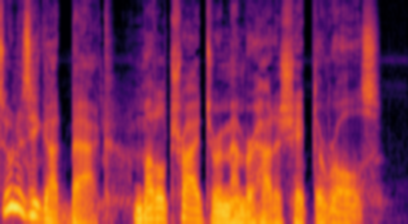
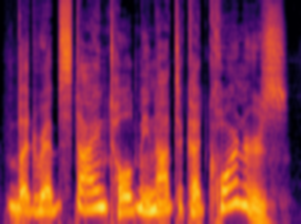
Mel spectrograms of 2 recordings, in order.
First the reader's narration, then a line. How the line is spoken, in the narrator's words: Muddle moaned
